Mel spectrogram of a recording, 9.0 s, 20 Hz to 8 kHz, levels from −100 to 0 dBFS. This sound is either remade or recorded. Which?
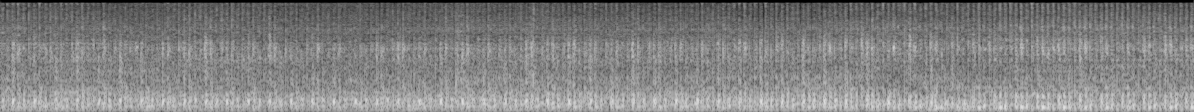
remade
